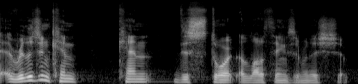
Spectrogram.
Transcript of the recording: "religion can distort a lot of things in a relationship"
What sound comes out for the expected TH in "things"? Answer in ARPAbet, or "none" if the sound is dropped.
TH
